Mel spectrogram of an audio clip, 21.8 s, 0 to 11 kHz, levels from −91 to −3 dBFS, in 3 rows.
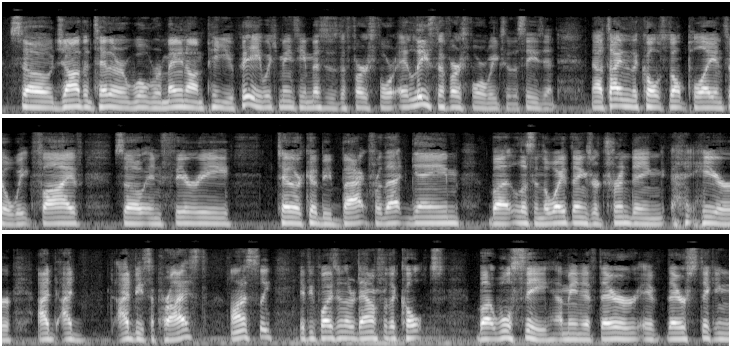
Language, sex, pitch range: English, male, 120-140 Hz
